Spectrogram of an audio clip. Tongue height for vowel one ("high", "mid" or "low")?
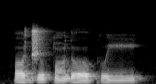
mid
